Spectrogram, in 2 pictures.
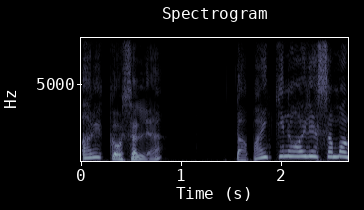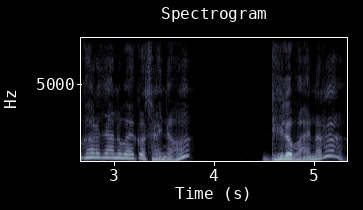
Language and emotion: Nepali, surprised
